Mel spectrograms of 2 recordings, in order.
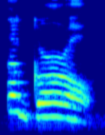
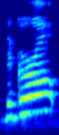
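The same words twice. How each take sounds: First: Put-on "The girl." falling to a full stop; firm answer. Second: Put-on "The girl?" with GIRL rising into a question. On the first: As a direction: state "The girl." emphatically with a drawn-out fall. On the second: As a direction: ask "The girl?" loudly, lifting the end. Asks which Lily is meant. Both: A narrator's reading.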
